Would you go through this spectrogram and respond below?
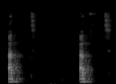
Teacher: Huruf ta dia punya sifat hamas. Ketika diucapkan dia disertai dengan hembusan nafas. Nafasnya mengalir.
